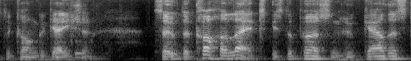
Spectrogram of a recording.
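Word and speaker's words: Qoheleth: The Kohelet, okay? Spelled with a Q, Q-O-H-E-L-E-T-H, the Kohelet.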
